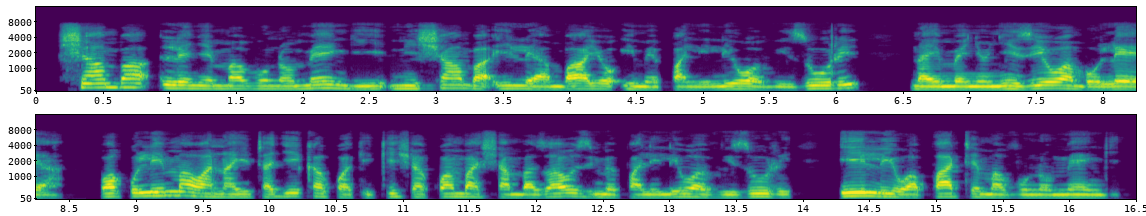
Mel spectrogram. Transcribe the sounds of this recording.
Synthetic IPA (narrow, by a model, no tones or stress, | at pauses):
ʃambalɛɲɛmavunɔmɛŋɡiniʃamba̰ʔilɛambajɔʔimɛpaliliwavizuɾi | naimɛɲuɲiziwambɔlɛa | wakulimawanahitaʄikakuhakikiʃakwambaʃambazaɔzimɛpaliliwavizuɾi | iliwapatɛmavunɔmɛŋɡi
